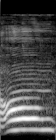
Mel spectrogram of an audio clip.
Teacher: हमने सुनो को खूब लंबा खींच दिया यानी तीन मात्रा का समय लेना चाहिए कभी-कभी हम 10 मात्रा भी लगा देते हैं तो मतलब कहने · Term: दीर्घ उच्चारण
